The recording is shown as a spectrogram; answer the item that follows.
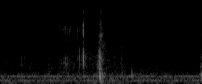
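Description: Quiet room with a steady low hum and a few soft clicks of tarot cards being handled, two of them close together about a second in.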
